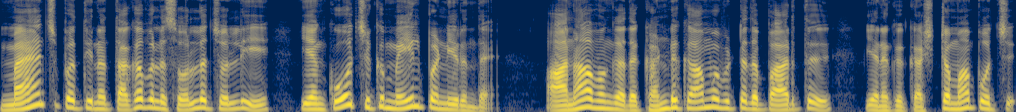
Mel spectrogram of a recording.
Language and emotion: Tamil, sad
